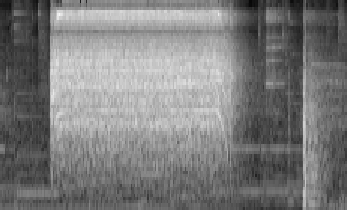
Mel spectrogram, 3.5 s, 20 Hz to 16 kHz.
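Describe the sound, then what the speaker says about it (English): A power drill bores a hole in PVC pipe with a loud, steady high-pitched whir lasting nearly two seconds, then winds down, followed by a short second burst. "Now we need to drill all 12 of our pieces of PVC like that."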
